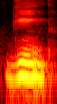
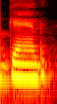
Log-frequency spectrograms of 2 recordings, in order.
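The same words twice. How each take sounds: First: गेंद with a close long 'e', "gend"; correct vowel. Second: गेंद said with an open 'ai' vowel, like "gaind"; mispronounced vowel. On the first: Shown as a demonstration. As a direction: keep the e of गेंद narrow, as in "gend". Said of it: "तो हम कैसे पढ़ेंगे". (गेंद को बंद 'ए' से "गेंद" बोलें) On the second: Retold or imitated. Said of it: "तो ये शब्द गलत है". (गेंद को खुले 'ऐ' से "गैंद" बोलें)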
